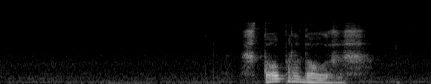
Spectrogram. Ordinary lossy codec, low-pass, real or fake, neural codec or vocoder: none; 7.2 kHz; real; none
